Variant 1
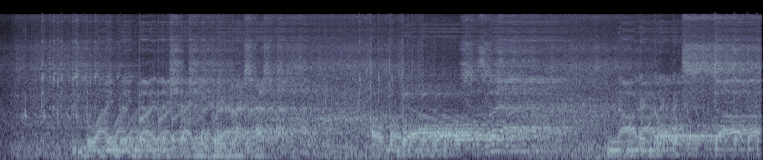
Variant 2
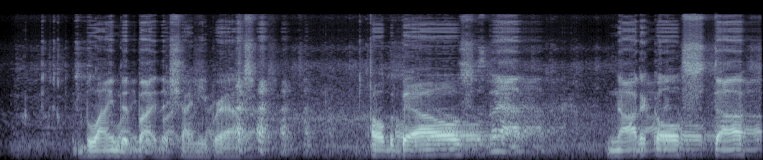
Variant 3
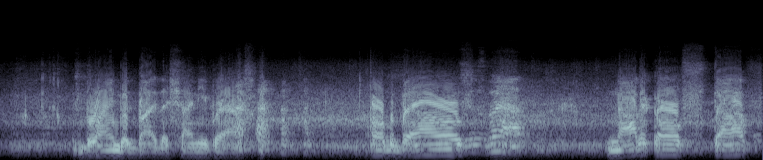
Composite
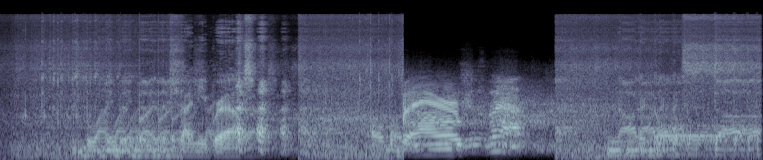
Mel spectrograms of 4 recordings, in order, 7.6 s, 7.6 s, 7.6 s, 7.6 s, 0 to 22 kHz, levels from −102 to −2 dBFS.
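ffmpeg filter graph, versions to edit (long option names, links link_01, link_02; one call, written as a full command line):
ffmpeg -i take0.wav -i take1.wav -i take2.wav -filter_complex "[0:a]asplit=3[link_01][link_02][link_03];[link_01]atrim=end=1.832[link_04];[1:a]atrim=start=1.828:end=2.992[link_05];[link_02]atrim=start=2.988:end=4.042[link_06];[2:a]atrim=start=4.038:end=5.562[link_07];[link_03]atrim=start=5.558[link_08];[link_04][link_05]acrossfade=duration=0.004:curve1=hsin:curve2=hsin[link_09];[link_09][link_06]acrossfade=duration=0.004:curve1=hsin:curve2=hsin[link_10];[link_10][link_07]acrossfade=duration=0.004:curve1=hsin:curve2=hsin[link_11];[link_11][link_08]acrossfade=duration=0.004:curve1=hsin:curve2=hsin" out.wav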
